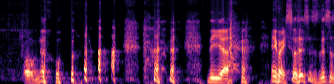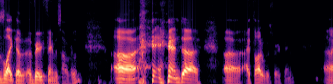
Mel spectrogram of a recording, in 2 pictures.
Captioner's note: laughs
